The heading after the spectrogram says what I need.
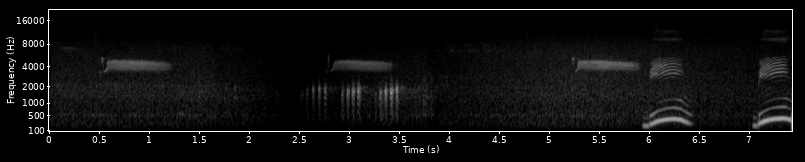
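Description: Oriental greenfinch giving three drawn-out, nasal, buzzy 'beeen' calls at an even high pitch, about two seconds apart, with a narrator's voice near the end.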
